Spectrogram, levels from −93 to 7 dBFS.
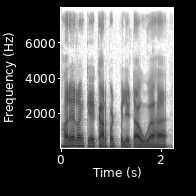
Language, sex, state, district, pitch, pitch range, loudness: Hindi, male, Jharkhand, Garhwa, 130 Hz, 105-135 Hz, -16 LUFS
